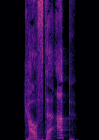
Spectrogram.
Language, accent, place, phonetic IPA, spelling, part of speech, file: German, Germany, Berlin, [ˌkaʊ̯ftə ˈap], kaufte ab, verb, De-kaufte ab.ogg
- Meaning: inflection of abkaufen: 1. first/third-person singular preterite 2. first/third-person singular subjunctive II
